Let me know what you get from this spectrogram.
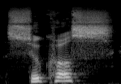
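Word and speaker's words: ψυχρός: for that word cold and it is uh sucrose and that's how you pronounce it and it means chili sluggish inert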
